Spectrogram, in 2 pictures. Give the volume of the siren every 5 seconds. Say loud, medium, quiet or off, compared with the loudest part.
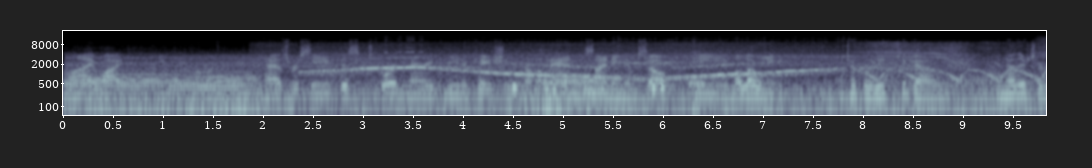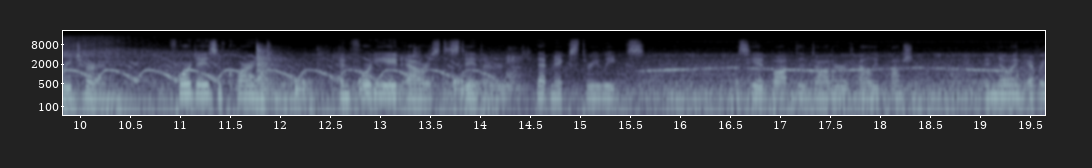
loud, loud, medium, medium.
